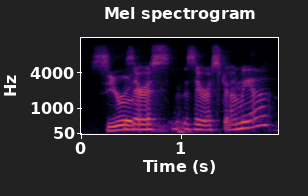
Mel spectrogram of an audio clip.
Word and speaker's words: xerostomia: They also note that screening for dry mouth, or how did you say that? – Xerostomia? – Yeah, I write this stuff down.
